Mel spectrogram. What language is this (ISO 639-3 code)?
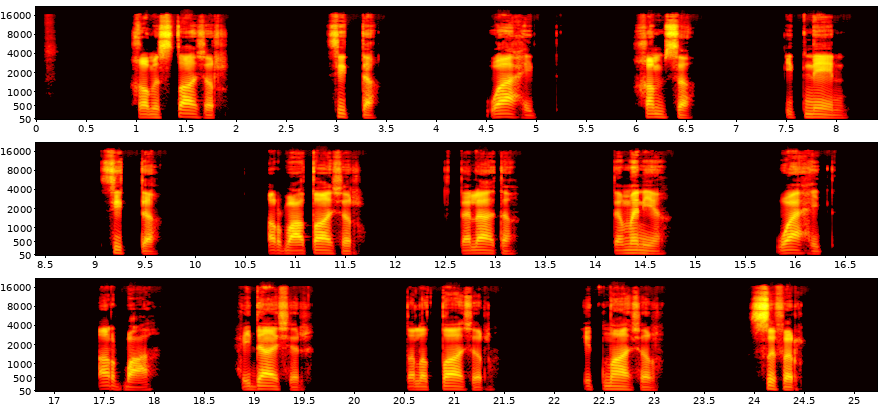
apd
